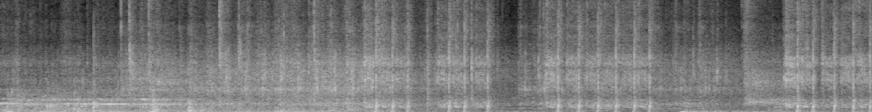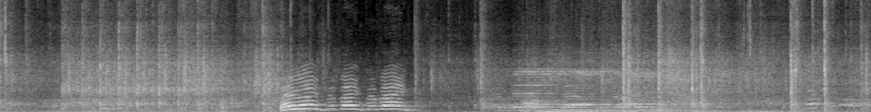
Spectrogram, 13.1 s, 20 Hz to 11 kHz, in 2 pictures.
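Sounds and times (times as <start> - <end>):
airsoft guns firing bursts: 2.6 - 5.1, 5.8 - 7.9.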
